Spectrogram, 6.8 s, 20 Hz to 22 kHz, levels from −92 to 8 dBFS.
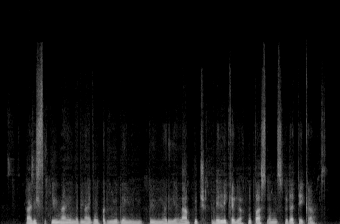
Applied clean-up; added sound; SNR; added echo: neural mask model DeepFilterNet 3.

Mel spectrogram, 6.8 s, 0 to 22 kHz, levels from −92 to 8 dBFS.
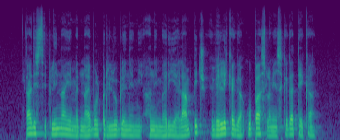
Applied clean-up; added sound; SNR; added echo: none; none; none; none.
